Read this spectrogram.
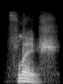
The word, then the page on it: flèche: American English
